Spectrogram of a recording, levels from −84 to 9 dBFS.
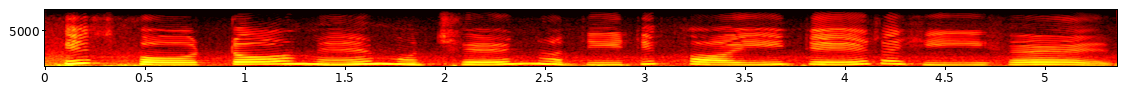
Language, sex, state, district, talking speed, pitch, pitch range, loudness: Hindi, female, Madhya Pradesh, Umaria, 100 wpm, 310 Hz, 285-345 Hz, -17 LUFS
